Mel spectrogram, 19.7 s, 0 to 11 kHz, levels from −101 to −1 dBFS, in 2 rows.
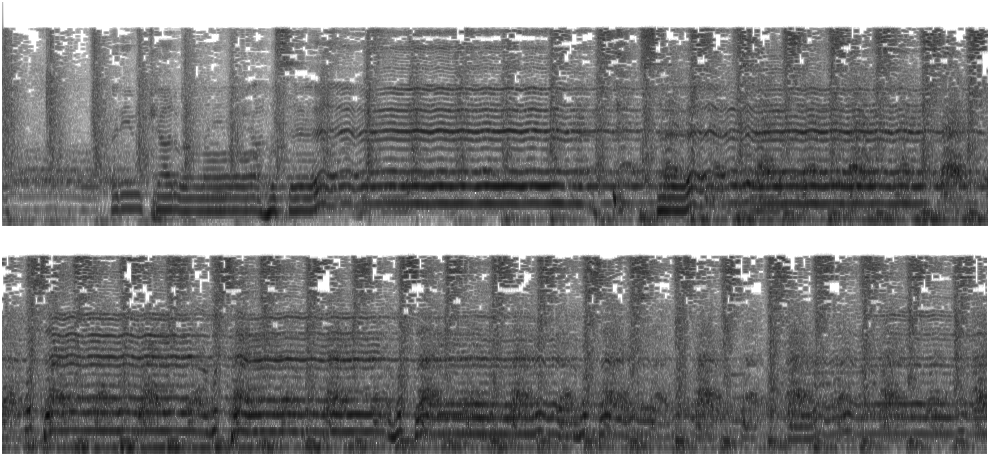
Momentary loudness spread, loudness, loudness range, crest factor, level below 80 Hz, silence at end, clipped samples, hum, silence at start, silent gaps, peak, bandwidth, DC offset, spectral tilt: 8 LU; -14 LUFS; 4 LU; 14 dB; -30 dBFS; 0 s; under 0.1%; none; 0 s; none; 0 dBFS; 8 kHz; under 0.1%; -3 dB/octave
